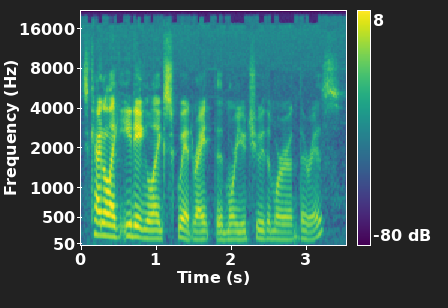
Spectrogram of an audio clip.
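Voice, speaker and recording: A woman's voice: a bass voice, normal speed, a little hiss or hum. Sniffly woman teaching miniature painting. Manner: chatty, reads chat questions aloud, frequent ums. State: sniffly from allergies. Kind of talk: live-streamed painting tutorial.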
